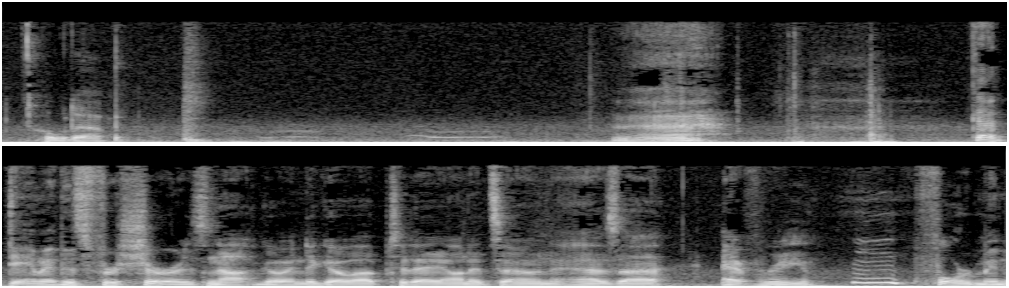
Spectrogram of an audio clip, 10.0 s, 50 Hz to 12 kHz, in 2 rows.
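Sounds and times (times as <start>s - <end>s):
quiet hum: 0.0s - 10.0s
speech: 0.2s - 0.8s, 3.0s - 3.6s, 4.8s - 10.0s
female cat in heat yowling: 1.2s - 2.6s
faint low cat mewling: 1.2s - 3.7s.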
